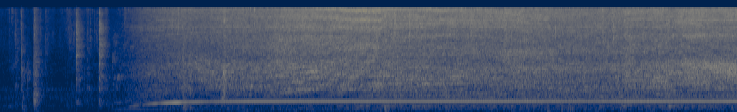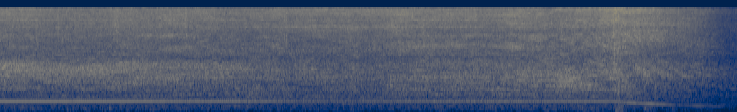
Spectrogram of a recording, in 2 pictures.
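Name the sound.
vacuum cleaner running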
